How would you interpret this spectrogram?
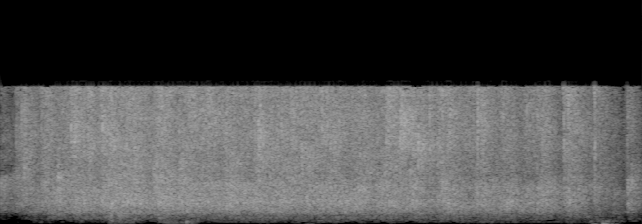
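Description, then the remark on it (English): An audience applauds to vote that item number one is the fiction, a dense continuous patter of many hands clapping at even loudness for several seconds, with no voices over it before it begins to thin at the end. “So if you think that item number one about scientists and journalists is the fiction, if you think that's false, applaud now.”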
